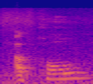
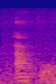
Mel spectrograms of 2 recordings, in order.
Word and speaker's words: apple: My teacher taught me that you pronounce apple like a pole. And when I grew up, one of my friends told me that you should pronounce it like apple, yeah.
